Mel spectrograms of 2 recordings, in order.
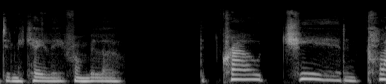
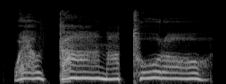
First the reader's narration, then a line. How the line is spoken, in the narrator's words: they shouted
